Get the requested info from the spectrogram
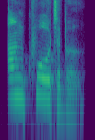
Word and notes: unquotable: Indian

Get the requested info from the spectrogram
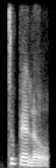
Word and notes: tupelo: Indian

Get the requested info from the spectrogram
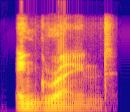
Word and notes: ingrained: British English

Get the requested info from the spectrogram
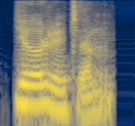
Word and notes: Euratom: Indian

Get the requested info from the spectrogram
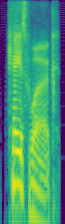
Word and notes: casework: British English

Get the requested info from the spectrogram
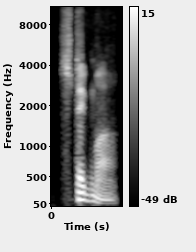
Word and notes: stigma: American English

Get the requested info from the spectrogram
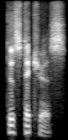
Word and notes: distichous: American English

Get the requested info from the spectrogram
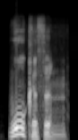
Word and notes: walkathon: British English

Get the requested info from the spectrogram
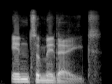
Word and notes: intimidate: British English

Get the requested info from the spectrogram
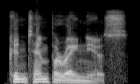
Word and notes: Contemporaneous: British English

